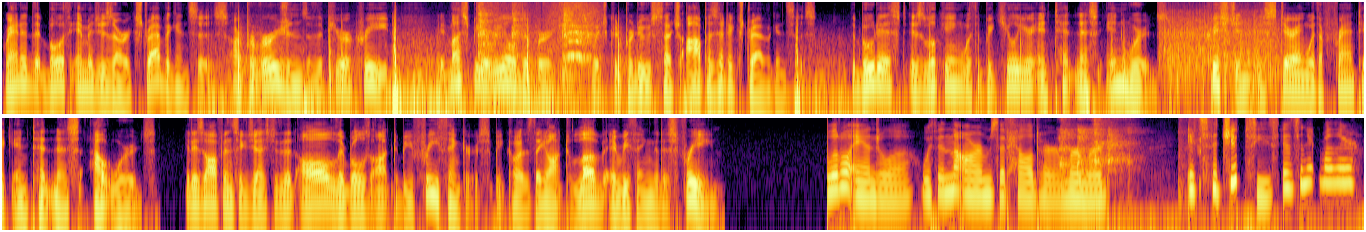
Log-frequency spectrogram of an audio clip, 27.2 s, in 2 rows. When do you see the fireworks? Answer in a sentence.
You can hear the fireworks from 1.9 to 12.8 s.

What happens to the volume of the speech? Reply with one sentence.
The volume of the speech stays about the same.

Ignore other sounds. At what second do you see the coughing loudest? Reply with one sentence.
The loudest moment of the coughing is at 6 seconds.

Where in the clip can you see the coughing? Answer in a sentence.
You can hear the coughing from 4.7 to 6.0 s and from 23.6 to 25.6 s.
